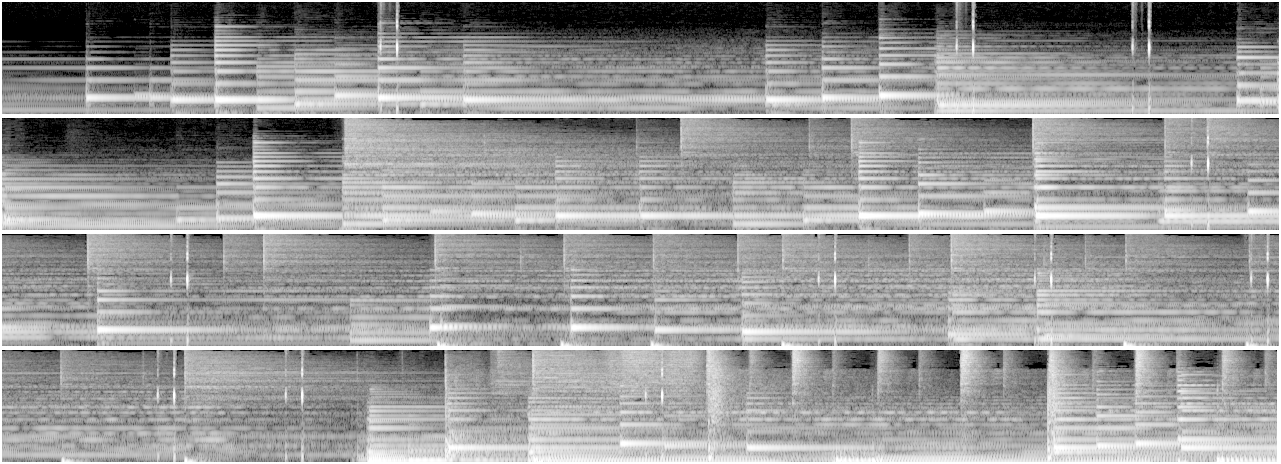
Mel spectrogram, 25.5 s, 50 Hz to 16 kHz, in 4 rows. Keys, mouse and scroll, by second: 1.8 shift+click, 4.6-8.6 drag, 8.6 ctrl+z, 12.2-15.5 drag, 15.5 ctrl+z, 16.7-25.5 drag.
